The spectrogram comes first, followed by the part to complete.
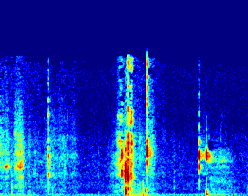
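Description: Near silence: room tone, with two faint short clicks a little past halfway.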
